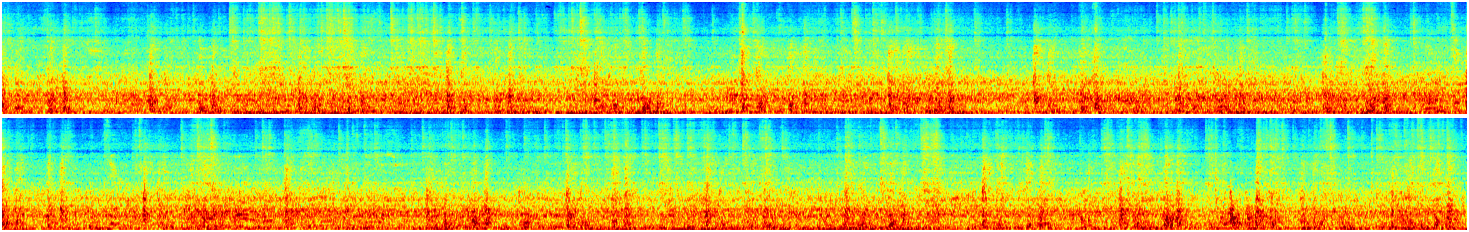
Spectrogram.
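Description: Passenger train running steadily, heard from inside the carriage: a continuous rumble of wheels on rails with frequent sharp clicks from the rail joints.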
